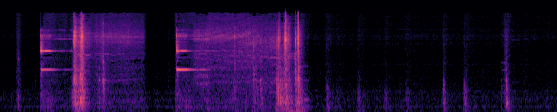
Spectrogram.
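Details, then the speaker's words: Xbox One disc drive, mostly failing after switching discs: irregular clicks and short whirring spin-up bursts that stop and restart, sounding like grinding the disc, no read. Optical drive failing to read disc. "I swear it sounds like it's grinding the disk up so no read check it yep no read"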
